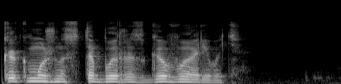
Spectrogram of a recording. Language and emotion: Russian, angry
